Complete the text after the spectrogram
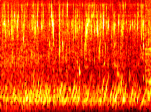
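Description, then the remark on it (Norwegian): A pot of water at a rolling boil for pasta, a dense, steady bubbling and gurgling with many small pops, continuous and fairly loud throughout, with no one speaking. “Pastaen kommer til å koke etter hvert.”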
